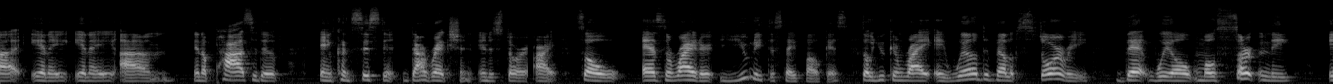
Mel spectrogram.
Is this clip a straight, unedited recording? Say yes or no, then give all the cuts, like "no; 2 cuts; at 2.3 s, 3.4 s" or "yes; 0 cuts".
no; 2 cuts; at 5.3 s, 8.6 s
